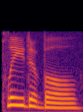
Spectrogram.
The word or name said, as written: pleadable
